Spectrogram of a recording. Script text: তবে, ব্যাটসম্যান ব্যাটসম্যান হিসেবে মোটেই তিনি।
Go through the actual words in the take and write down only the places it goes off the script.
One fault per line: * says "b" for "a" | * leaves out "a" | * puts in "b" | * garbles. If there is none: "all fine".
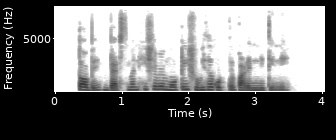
* leaves out "ব্যাটসম্যান"
* puts in "সুবিধা করতে পারেননি"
